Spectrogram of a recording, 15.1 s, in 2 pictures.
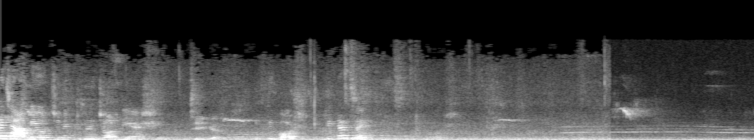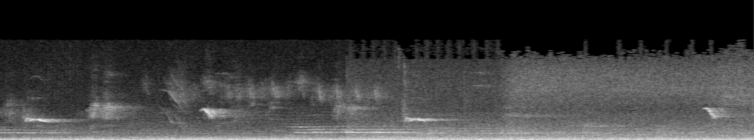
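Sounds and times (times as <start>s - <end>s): low background hum: 0.0s - 15.0s
high downward bird chirps: 5.0s - 13.8s.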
